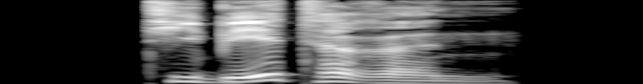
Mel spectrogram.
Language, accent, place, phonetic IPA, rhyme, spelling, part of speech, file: German, Germany, Berlin, [tiˈbeːtəʁɪn], -eːtəʁɪn, Tibeterin, noun, De-Tibeterin.ogg
- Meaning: a female Tibetan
